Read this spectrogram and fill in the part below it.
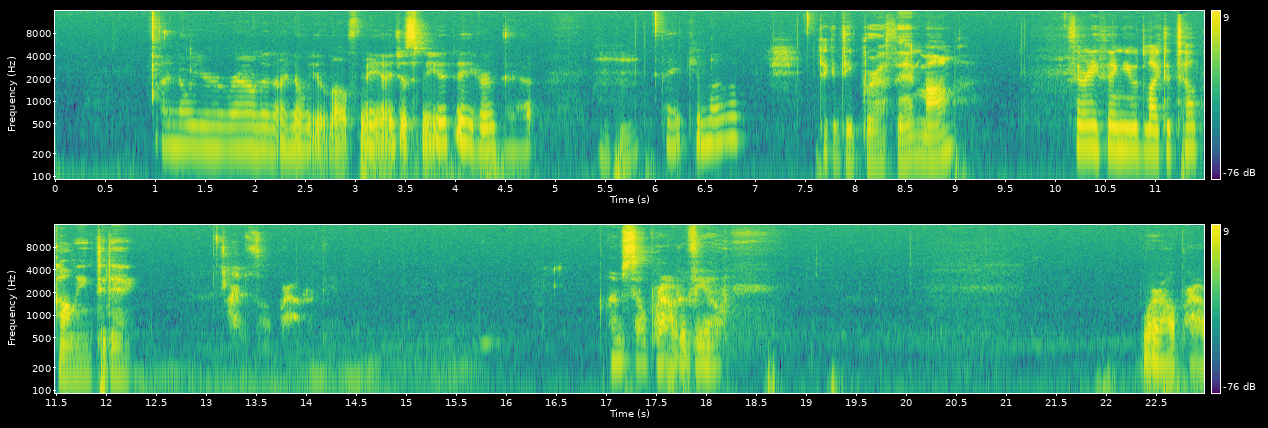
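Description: A middle-aged woman moans and groans in pain, close to a microphone.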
